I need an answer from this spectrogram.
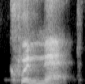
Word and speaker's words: Quinet: i want to make sure i say it quinette now we met at our good friend george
